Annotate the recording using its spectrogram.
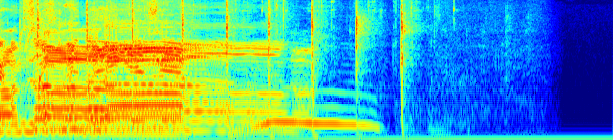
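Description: Several men sing together through microphones.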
